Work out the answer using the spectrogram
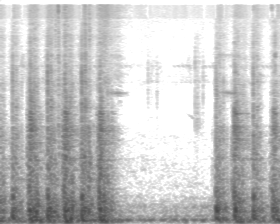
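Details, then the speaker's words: Chevrolet Corsa Classic front end: quick hollow plastic knocks about five a second from a loose front bumper that rattled over potholes and rough asphalt; initially suspected dried "morcego" bushings, but it was the bumper. "Ó o que é aqui, ó. É o para-choque, ó. O para-choque que passava no buraco, no asfalto ruim, ó."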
